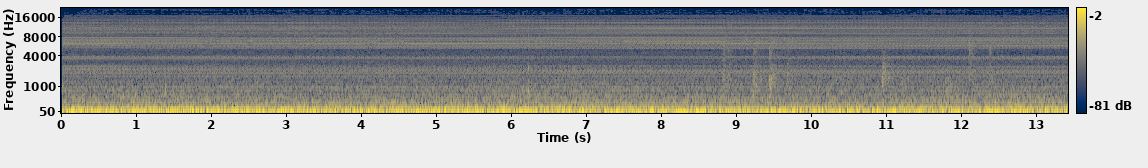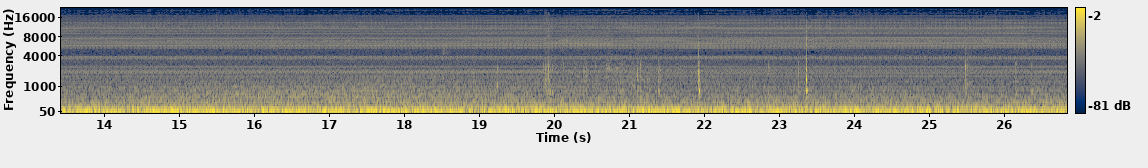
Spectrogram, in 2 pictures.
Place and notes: bicycle-parking area
愛知 豊田 noize
15 July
